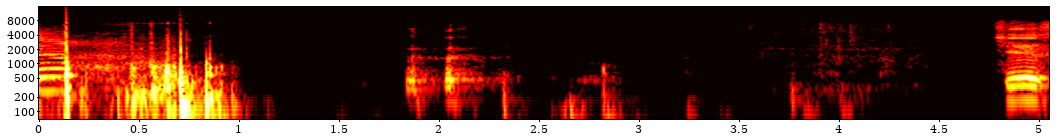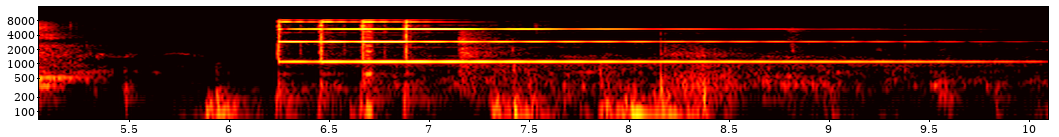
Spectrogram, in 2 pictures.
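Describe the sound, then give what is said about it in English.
A hand bell rings loudly, struck in a quick cluster of clangs that blend into a bright, sustained ringing tone fading over several seconds, after a few scattered bursts of handling noise; rung to mark the New Year. “Well, I got a bell I'm going to ring.”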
